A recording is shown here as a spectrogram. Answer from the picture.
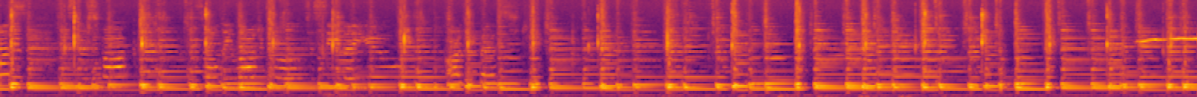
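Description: Ukulele strummed in chords with a steady rhythm.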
